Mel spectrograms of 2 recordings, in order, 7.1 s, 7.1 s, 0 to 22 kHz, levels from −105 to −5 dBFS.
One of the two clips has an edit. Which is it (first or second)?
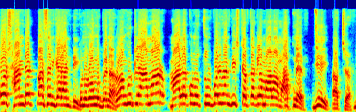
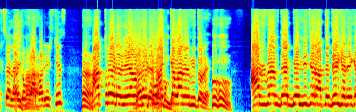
second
